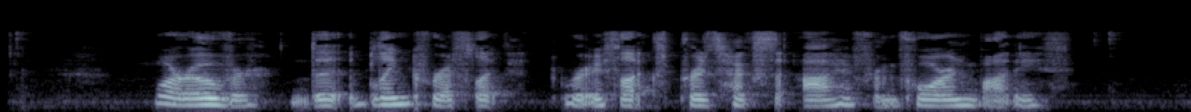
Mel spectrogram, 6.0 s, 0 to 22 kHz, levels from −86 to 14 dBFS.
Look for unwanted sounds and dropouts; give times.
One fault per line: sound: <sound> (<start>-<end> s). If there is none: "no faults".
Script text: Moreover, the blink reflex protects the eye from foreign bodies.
no faults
